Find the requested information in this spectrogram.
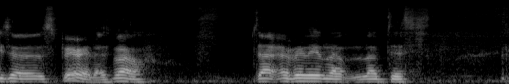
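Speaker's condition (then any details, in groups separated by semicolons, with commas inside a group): Muscular dystrophy, Duchenne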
